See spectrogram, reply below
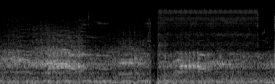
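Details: Short stretch of the huge sandhill crane gathering at Hiwassee Wildlife Refuge, Birchwood, Tennessee, where thousands migrate each year: a thick, rolling chorus of overlapping calls, cut sharply midway and resuming. Captured with a GoPro Hero 9 and Canon PowerShot.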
